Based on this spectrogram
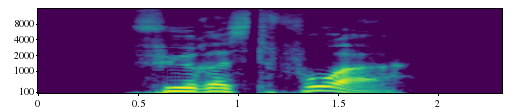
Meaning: second-person singular subjunctive I of vorfahren
- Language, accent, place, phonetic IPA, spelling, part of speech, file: German, Germany, Berlin, [ˌfyːʁəst ˈfoːɐ̯], führest vor, verb, De-führest vor.ogg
